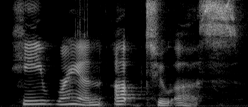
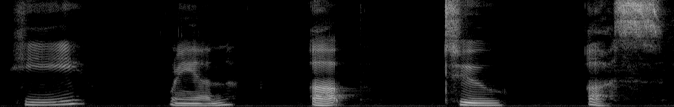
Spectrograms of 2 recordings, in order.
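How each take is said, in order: First: It is read at a normal pace. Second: It is read slowly.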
